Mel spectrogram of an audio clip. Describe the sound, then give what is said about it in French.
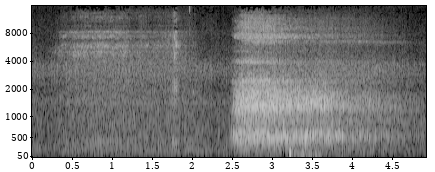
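Slow, deep breathing during a relaxation exercise done lying down with knees bent and hands on the belly. A faint background hiss swells into one long, airy breath of about two seconds, quiet and without talk. “on va prendre déjà quelques respirations ici”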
